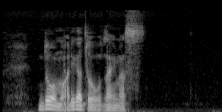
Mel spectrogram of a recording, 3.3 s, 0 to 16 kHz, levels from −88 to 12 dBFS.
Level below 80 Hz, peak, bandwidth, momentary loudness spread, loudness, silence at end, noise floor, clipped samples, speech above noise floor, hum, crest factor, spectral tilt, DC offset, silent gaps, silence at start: -40 dBFS; -4 dBFS; 11.5 kHz; 10 LU; -22 LUFS; 1.2 s; -68 dBFS; under 0.1%; 47 dB; none; 20 dB; -6.5 dB/octave; under 0.1%; none; 0.6 s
